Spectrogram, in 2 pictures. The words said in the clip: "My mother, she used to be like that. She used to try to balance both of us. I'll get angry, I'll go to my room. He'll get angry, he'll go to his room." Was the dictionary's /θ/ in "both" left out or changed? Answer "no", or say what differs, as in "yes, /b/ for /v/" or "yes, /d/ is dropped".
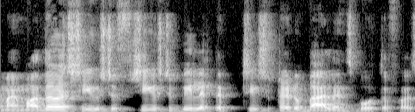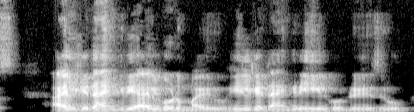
yes, /t/ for /θ/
